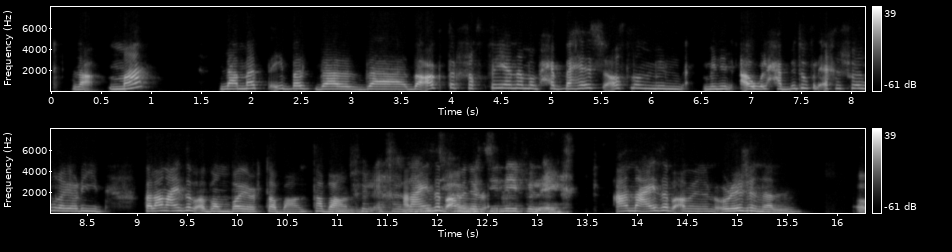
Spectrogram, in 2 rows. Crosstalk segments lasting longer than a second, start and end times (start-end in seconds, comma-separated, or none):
10.9-12.5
